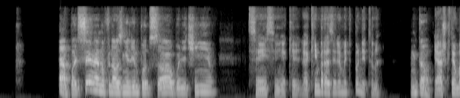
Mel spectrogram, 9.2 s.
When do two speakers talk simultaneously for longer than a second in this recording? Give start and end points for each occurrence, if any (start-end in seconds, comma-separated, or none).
none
